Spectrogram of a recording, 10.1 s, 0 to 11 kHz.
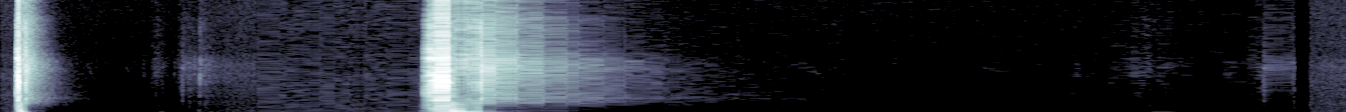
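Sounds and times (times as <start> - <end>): gunshot: 0.1 - 0.4, 3.2 - 3.8.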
